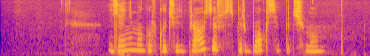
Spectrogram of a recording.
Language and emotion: Russian, neutral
